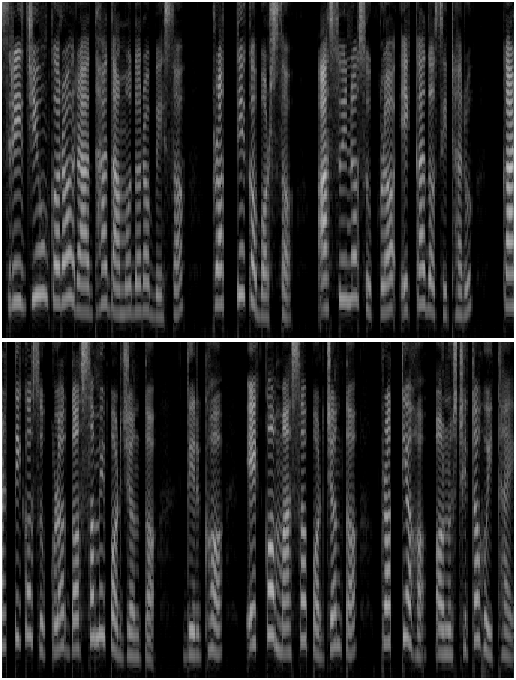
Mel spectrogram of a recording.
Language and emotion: Odia, neutral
